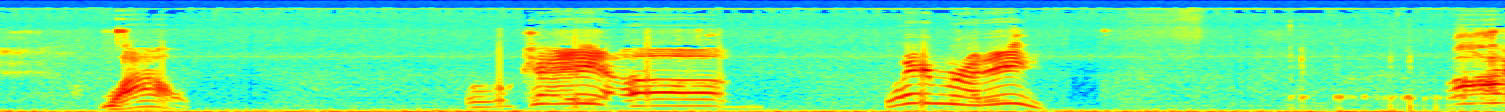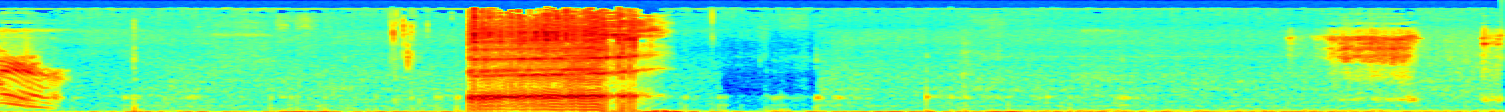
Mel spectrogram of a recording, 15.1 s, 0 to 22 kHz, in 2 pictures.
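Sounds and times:
speech: 0.5s - 1.0s, 2.4s - 3.8s, 4.4s - 5.3s, 7.3s - 7.9s
loud belch with a deep rattling tone: 9.9s - 11.0s.

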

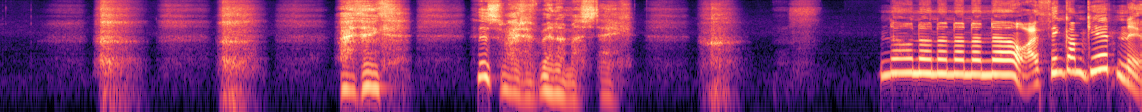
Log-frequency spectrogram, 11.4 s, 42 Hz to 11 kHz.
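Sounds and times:
deep inhales and exhales during a counted breathing exercise: 0.4s - 4.8s, 6.4s - 8.2s
speech: 3.6s - 4.2s, 4.8s - 6.4s, 8.9s - 11.4s.

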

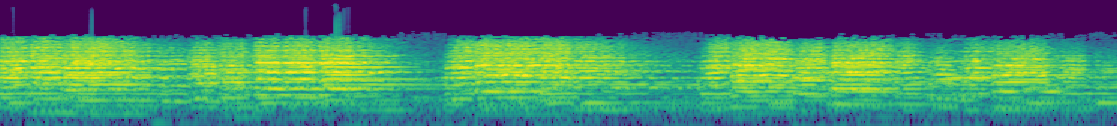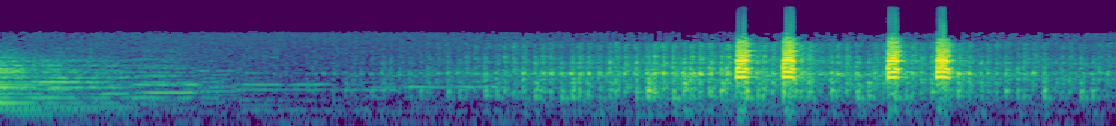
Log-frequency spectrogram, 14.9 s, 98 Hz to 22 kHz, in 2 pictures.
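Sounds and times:
car horn honking at a red light: 0.0s - 7.4s, 12.2s - 14.1s.

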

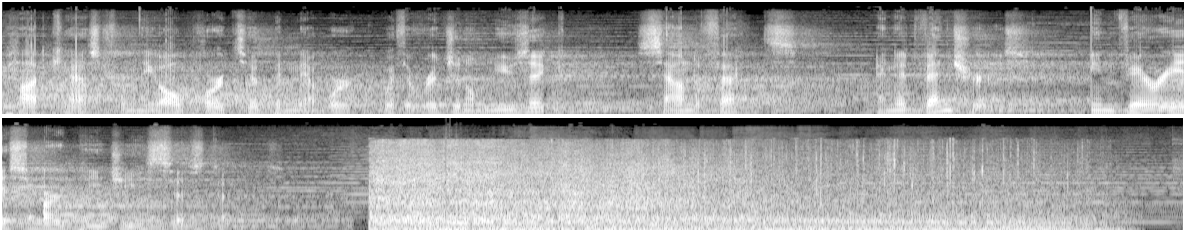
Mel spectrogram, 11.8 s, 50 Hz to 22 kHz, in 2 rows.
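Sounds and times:
speech: 0.1s - 7.3s
explosion of a destroyed TIE fighter in a space battle: 7.8s - 11.6s.

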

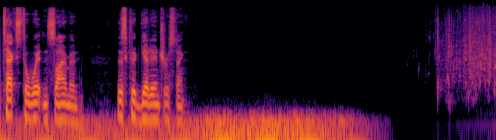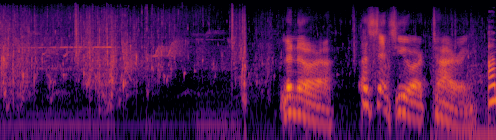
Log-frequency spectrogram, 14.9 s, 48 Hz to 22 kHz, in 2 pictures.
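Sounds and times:
speech: 0.0s - 2.9s, 11.7s - 14.8s
deep low rumble: 0.0s - 5.9s
paddling through water: 6.0s - 14.8s.

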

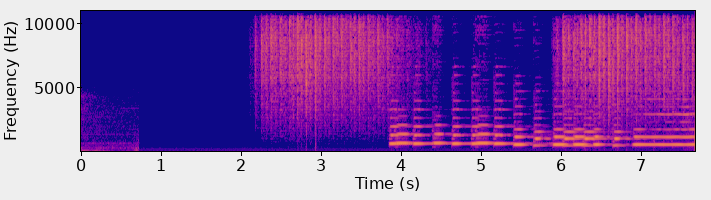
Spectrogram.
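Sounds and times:
hissing shaker: 2.1s - 4.6s, 5.9s - 7.6s.

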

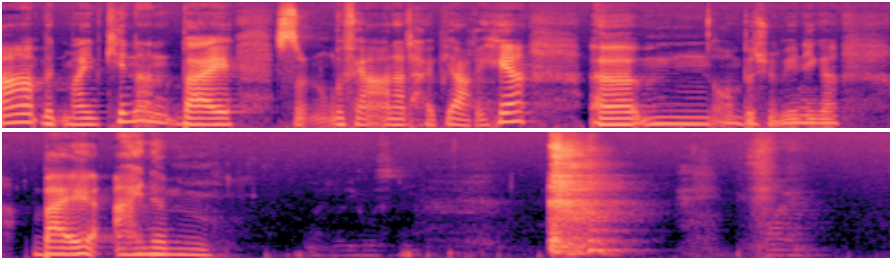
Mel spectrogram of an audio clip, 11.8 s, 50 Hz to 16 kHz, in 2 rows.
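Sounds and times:
speech: 0.0s - 7.4s
person coughing harshly: 9.6s - 10.3s.

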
